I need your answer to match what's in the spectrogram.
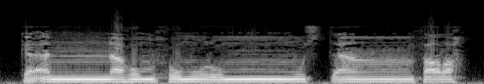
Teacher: قرأها ورش بفتح الفاء هكذا: كأنهم حمر مستنفرة.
